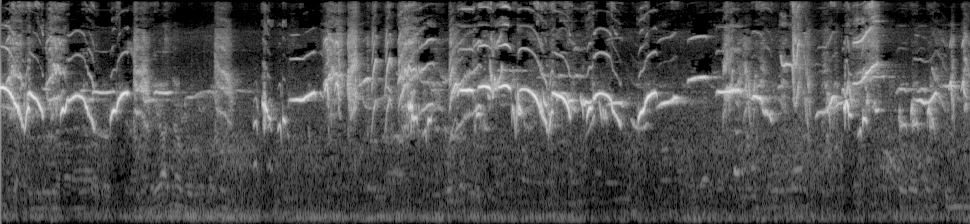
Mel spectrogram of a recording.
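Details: Lively gacor song of an Oriental magpie-robin, played to provoke stressed birds: repeated looping whistles and swooping slurs interspersed with harsh clicks and brief pauses, delivered in loud bursts.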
